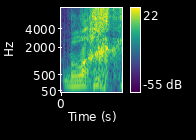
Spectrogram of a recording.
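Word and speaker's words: רוח: 루아흐 아이 어린이집 하면 이상하니까 루하이 어린이집 이렇게 했는데, 정확하면 루아흐 이렇게 발음해야 된다.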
